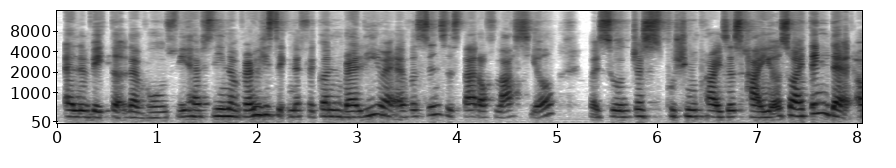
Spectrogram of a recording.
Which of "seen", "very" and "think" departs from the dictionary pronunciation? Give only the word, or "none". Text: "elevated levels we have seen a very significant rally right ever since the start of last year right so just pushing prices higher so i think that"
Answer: think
